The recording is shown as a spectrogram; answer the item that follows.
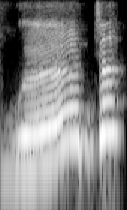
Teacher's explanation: It can be pronounced as word, which is British English, without pronouncing the R. When the R occurs before a consonant in British English, it is not pronounced. But this is not so in American English.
